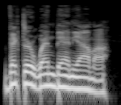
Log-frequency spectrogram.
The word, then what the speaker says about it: Wembanyama: Victor Wembanyama.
